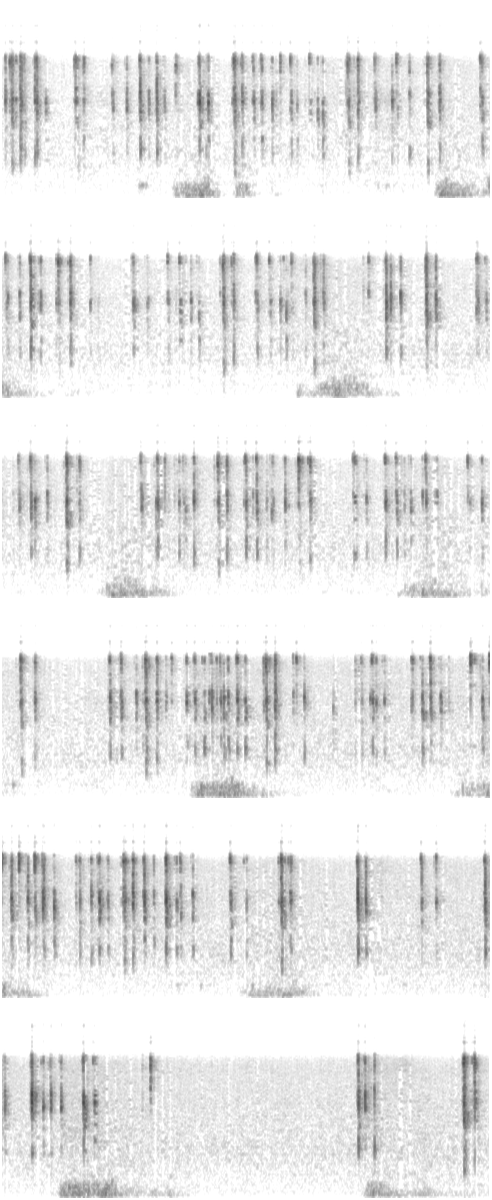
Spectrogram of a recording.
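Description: Typing on a computer keyboard: quick, irregular runs of keystroke clicks, stopping for a moment near the end before starting again. A soft low thud comes every two to three seconds under the clicks.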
